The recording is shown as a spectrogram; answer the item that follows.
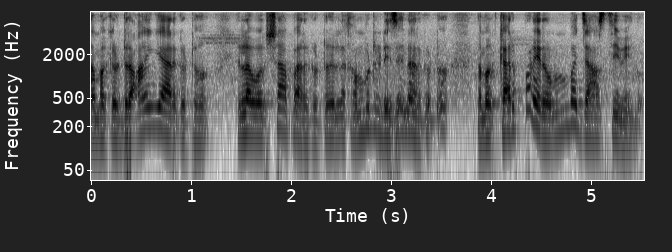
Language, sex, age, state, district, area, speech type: Tamil, male, 45-60, Tamil Nadu, Thanjavur, rural, spontaneous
